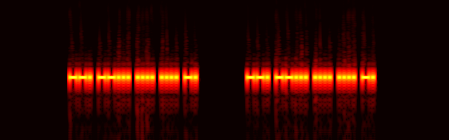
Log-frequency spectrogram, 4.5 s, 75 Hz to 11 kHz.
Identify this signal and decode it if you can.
Morse code, heard as a keyed tone, about 47 wpm, 700 Hz. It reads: G7HHN G7HHN
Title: DXCC-100 Call Signs - 5 Characters - Repeated 2x - 50wpm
